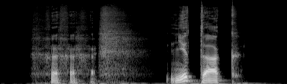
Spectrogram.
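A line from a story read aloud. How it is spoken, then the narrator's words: Laughing. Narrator (Russian): смеясь, Кудайкам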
